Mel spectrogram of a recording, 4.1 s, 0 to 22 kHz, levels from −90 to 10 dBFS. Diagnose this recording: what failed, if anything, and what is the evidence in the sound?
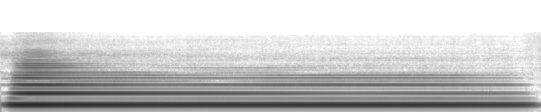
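Nothing failed; no faults heard.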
